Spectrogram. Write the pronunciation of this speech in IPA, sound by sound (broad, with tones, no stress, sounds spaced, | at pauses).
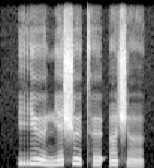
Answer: rʲ øː˥˨ mʲ ɛ˦˥ ʃ ø˥˨ t̪ʰ ø˧ ʔ ɐ̃˥˨ ʃ ɐ̃˧˩˧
